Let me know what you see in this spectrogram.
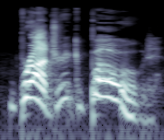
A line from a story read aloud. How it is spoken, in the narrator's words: he wheezed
